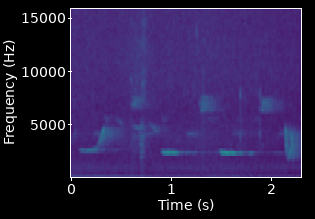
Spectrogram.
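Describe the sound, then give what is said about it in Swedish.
A bird gives a rapid, continuous rattling trill, steady and sustained like a machine gun, with a few brief chirps over a quiet outdoor background and a low hum, on a warm, windless 25-degree day by clear, cold water, heard while paddling. “Jag vet inte vad det är för fågel som låter som en kulspruta, men det är fantastiskt vackert.”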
